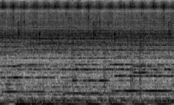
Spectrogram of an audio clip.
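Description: Rain falls in the video game Tales of Vesperia, a steady patter of drops on surfaces, even and continuous at moderate loudness, with no speech.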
